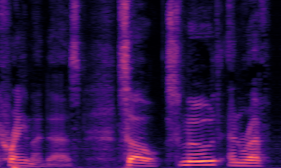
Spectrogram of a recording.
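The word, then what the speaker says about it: hrema (ῥῆμα): The word for word or utterance is pronounced hrema. You start with an H, but then you say R.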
